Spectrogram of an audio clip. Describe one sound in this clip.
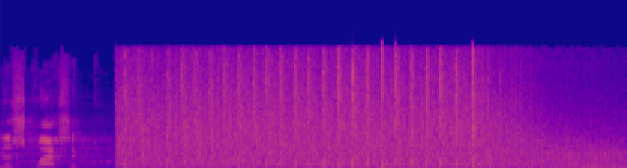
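Fireworks crackle and pop loudly.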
